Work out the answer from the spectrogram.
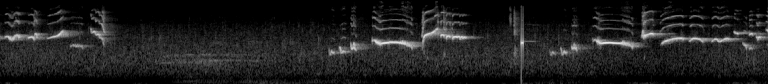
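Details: Oriental magpie-robin singing melodic whistled phrases, used to coax silent birds to sing. Rich upswept and level notes come in fast clusters around a quiet gap, with a brief click midway.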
